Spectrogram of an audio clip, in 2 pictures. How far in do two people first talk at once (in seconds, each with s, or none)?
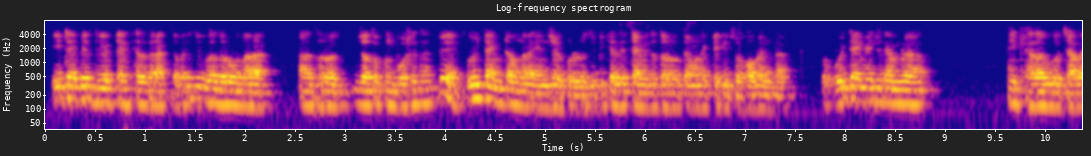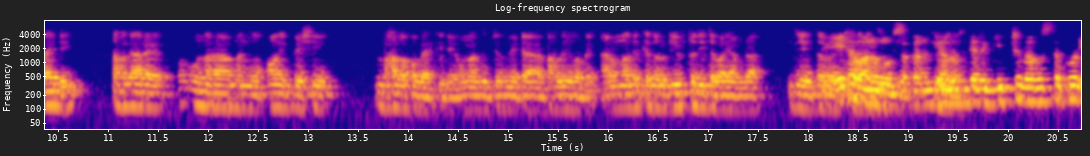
18.1 s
